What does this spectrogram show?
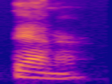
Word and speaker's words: Danner: Is it Danner or Daner? Danner. Danner, okay.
